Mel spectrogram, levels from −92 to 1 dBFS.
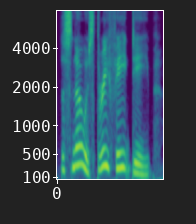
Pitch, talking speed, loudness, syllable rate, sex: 230 Hz, 225 wpm, -17 LUFS, 4.5 syllables/s, female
